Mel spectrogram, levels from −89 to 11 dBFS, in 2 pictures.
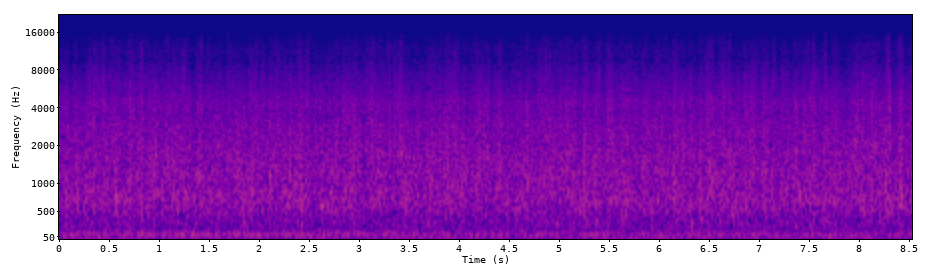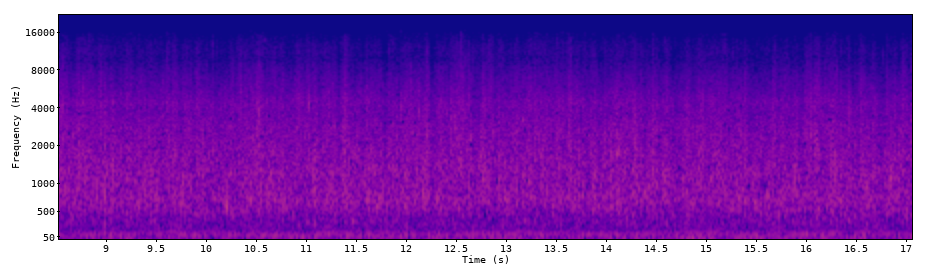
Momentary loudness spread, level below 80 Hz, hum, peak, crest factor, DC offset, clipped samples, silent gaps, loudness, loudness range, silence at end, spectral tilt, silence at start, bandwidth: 1 LU; -60 dBFS; none; -24 dBFS; 20 dB; under 0.1%; under 0.1%; none; -44 LUFS; 0 LU; 0 s; -2 dB/octave; 0 s; 16 kHz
